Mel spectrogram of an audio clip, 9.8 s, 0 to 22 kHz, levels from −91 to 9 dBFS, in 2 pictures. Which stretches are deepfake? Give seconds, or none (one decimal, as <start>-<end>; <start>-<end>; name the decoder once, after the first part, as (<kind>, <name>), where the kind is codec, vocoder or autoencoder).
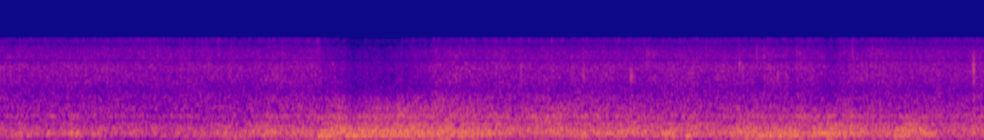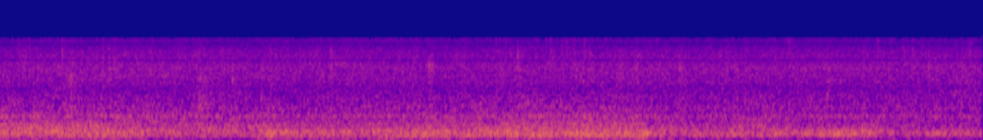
4.4-7.4 (autoencoder, DAC-VAE); 8.7-9.3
